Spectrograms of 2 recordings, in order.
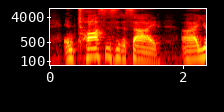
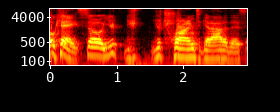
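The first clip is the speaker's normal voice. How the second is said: normal talking voice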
